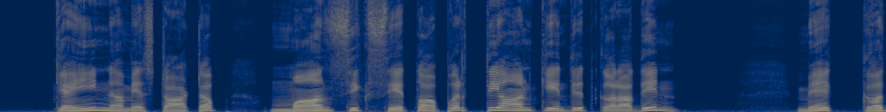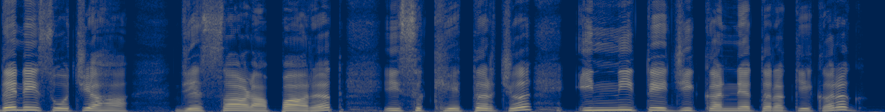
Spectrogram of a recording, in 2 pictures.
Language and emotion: Dogri, surprised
